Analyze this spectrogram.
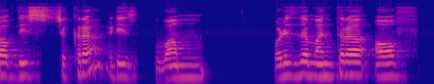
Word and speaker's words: Vam: Now here it is Vam, V-A-M. Can you pronounce this mantra? Vam, V-A-M. Vam or Vang, that can be that mantra.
